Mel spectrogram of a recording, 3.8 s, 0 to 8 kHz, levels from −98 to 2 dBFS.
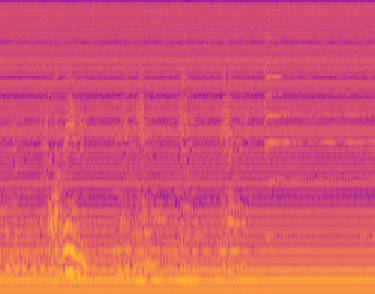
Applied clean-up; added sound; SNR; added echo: none; Buzz; -5 dB; reverberation time 0.3 s.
